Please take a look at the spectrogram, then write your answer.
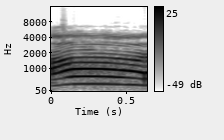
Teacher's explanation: जिसके उच्चारण में मुंह पूरा खुलता है। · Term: विवृत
